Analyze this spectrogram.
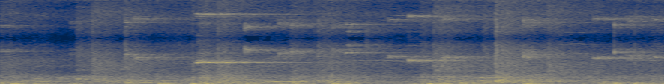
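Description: Squash rally: the ball smacking off rackets and walls in repeated sharp knocks, with short shoe squeaks and footfalls on the wooden court floor.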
